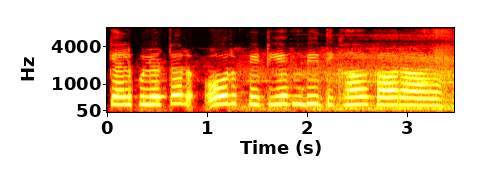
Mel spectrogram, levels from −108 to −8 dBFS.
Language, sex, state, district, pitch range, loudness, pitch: Hindi, male, Rajasthan, Jaipur, 265-290 Hz, -15 LUFS, 275 Hz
